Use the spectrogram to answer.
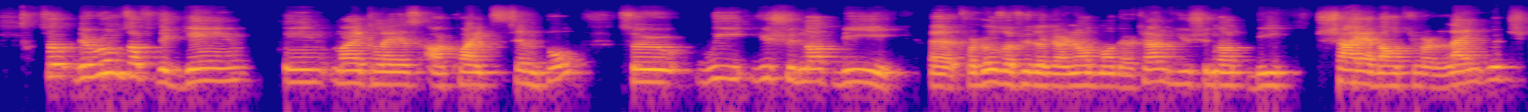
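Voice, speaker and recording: With a strong Brazilian accent, a man speaks at a fairly slow pace and a fairly high pitch. His tone is bright and sharp, with ordinary pitch variation. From southern Brazil, Florianópolis. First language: Portuguese. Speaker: professor. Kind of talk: lecture. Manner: hesitant with fillers.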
